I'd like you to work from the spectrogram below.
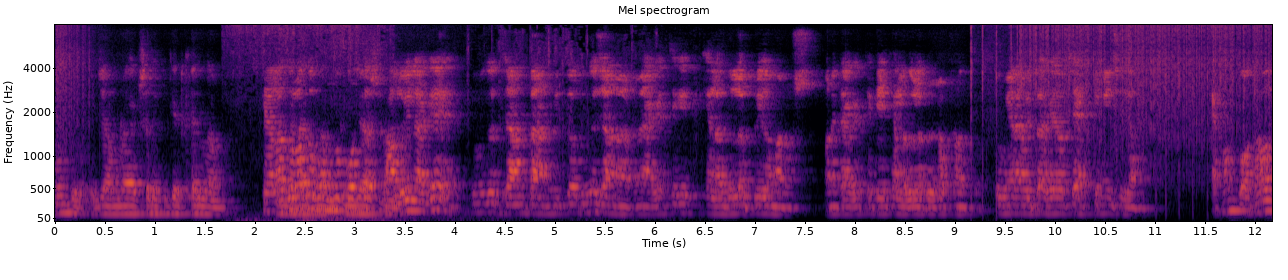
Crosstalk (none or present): present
